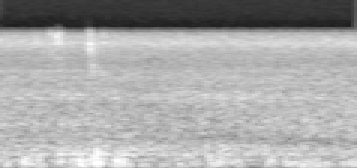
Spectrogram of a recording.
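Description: Steady fan noise in a small room.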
